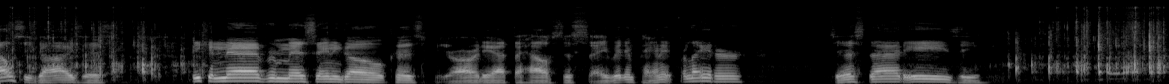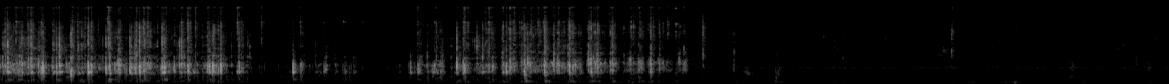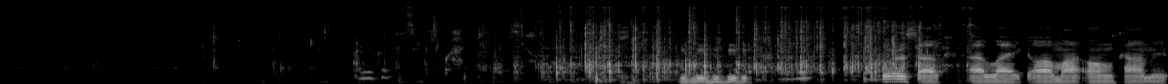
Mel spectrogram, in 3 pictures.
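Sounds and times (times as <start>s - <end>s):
gravel and water sloshing in a pan: 0.0s - 3.0s, 9.4s - 34.8s
faint steady hum: 0.0s - 35.0s
water drips: 18.5s - 30.8s.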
